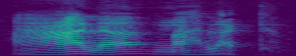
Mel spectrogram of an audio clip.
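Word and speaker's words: على مهلك: Ala mahlak. Now, the ayn here is the throat letter, so make sure you pronounce it correctly.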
